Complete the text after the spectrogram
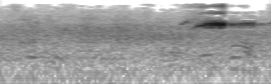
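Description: A referee blows a short, sharp whistle.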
